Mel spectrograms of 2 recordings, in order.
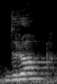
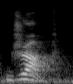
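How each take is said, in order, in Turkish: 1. dr düz bir d sesidir. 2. dr sesi j sesine yakın çıkar. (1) "Drop demiyoruz" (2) "J sesi çıkarıyor"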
